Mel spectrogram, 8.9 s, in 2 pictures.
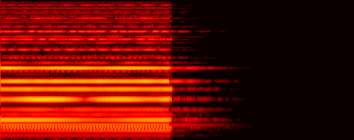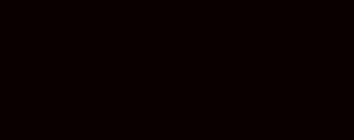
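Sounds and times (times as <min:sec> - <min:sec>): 
acrostic chorale: 0:00.0 - 0:02.7.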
